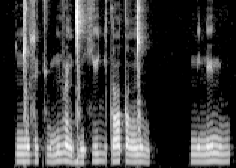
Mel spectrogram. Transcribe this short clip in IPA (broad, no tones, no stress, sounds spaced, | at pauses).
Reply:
ŋ͡ǀ u z œ c u m ĩ v æ̃ ɡ͡ǀ ĩ ç e ʎ ə t æ̃ tˤ ẽ ŋ͡ǀ u | n̪ i n e n̪ u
